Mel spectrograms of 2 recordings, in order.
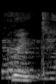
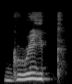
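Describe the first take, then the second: First: The vowel sounds like an 'ay' sound. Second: The vowel sounds like a short 'ee' sound. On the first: The speaker calls it right. "yang benar tuh yang tadi barusan kamu bacain" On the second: The speaker calls it wrong. "Kayak kayak i gitu soundnya"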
